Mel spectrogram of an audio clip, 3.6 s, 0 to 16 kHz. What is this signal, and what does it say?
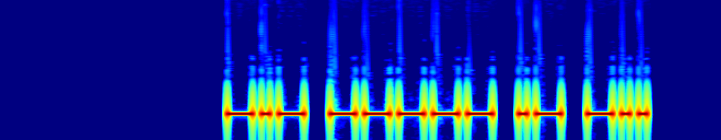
Morse code, heard as a keyed tone, about 28 wpm, 700 Hz. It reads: K0AD
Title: Easy Call Signs Repeated 2x - 28wpm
